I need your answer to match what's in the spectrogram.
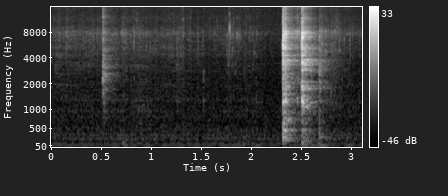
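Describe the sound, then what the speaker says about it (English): Ground deer meat browns in a pan on the stove, giving a low sizzling hiss with a few sharp scraping stirs and clanks near the end. "on the stove our ground deer is browning"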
